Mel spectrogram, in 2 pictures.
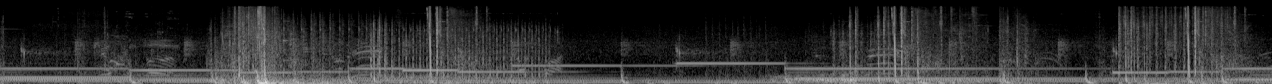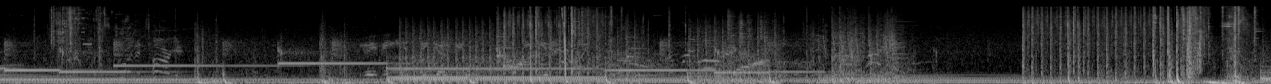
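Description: A UMP45 submachine gun fires in Call of Duty: Modern Warfare III, several rapid bursts of gunfire over steady game background music.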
